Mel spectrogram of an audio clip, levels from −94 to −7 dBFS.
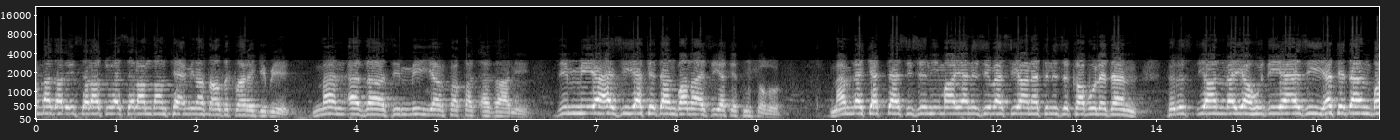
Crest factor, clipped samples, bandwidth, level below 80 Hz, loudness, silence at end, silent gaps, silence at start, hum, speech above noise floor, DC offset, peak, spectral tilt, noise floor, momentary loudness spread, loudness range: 14 dB; under 0.1%; 3.4 kHz; -60 dBFS; -18 LUFS; 0 s; none; 0 s; none; 34 dB; under 0.1%; -4 dBFS; -8.5 dB/octave; -52 dBFS; 13 LU; 5 LU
